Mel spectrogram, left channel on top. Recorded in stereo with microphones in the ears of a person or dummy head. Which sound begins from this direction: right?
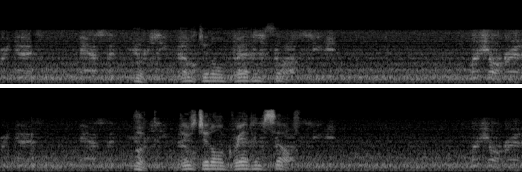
A man speaking, at 1.3 s.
